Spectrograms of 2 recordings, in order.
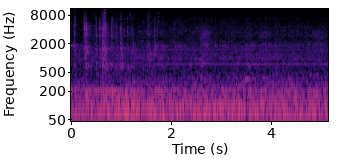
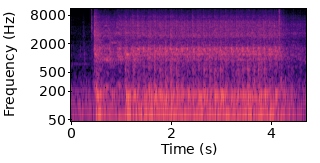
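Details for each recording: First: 1973 Chevy K5 Blazer with LS swap, new Painless wiring harness and Dakota Digital gauges just installed, relay now getting 12 volts; at key-on a steady low rushing hum holds with no stutter; fuel pump priming normally. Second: 1973 Chevy K5 Blazer with an LS swap and a newly installed Painless wiring harness and Dakota Digital gauges: the starter grinds steadily at about three turns a second for four seconds but never fires; something on the LS harness is suspected, not confirmed.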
